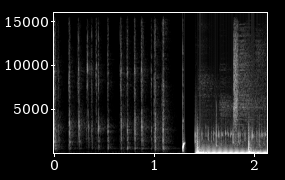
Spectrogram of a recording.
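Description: Channel intro sting: a quick patter of computer-keyboard typing clicks, then, about one and a half seconds in, electronic music with a steady bass and beat starts.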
